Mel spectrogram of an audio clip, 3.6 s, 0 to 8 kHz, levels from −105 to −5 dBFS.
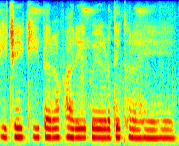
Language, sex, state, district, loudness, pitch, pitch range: Hindi, female, Madhya Pradesh, Bhopal, -14 LUFS, 185 Hz, 175-190 Hz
